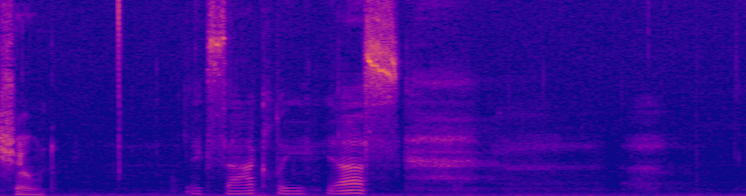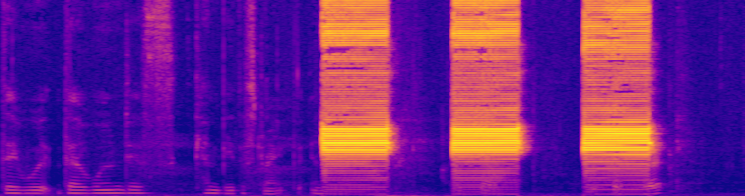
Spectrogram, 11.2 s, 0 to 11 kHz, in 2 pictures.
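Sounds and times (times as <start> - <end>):
speech: 0.1 - 0.4, 1.4 - 3.3, 5.6 - 9.4
fire alarm sounding high-pitched electronic tones: 8.0 - 10.6.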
